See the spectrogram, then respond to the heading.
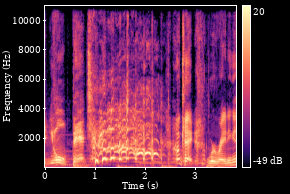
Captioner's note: laughing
